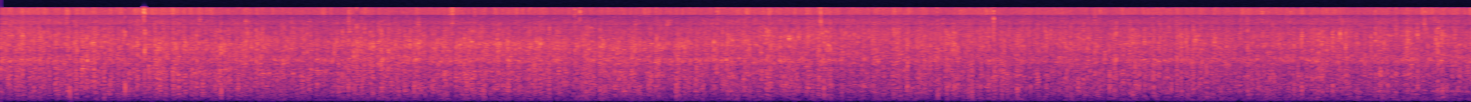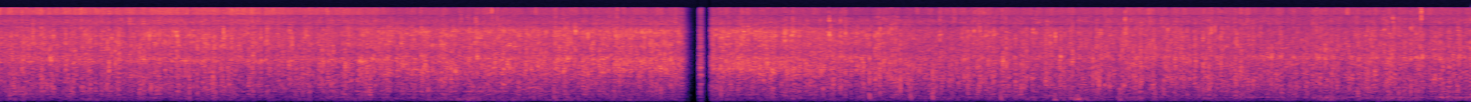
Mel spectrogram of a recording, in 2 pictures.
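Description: Steady rain falling on standing floodwater, an even hiss. The sound cuts out for an instant about three-quarters of the way through.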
